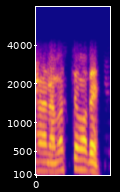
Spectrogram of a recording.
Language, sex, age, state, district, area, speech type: Sanskrit, male, 45-60, Karnataka, Vijayanagara, rural, conversation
